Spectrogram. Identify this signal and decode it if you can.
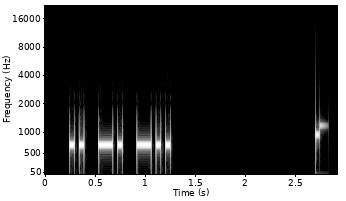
Morse code, heard as a keyed tone, about 25 wpm, 700 Hz. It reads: IND
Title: Top Three Letter Combinations in Words 25wpm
